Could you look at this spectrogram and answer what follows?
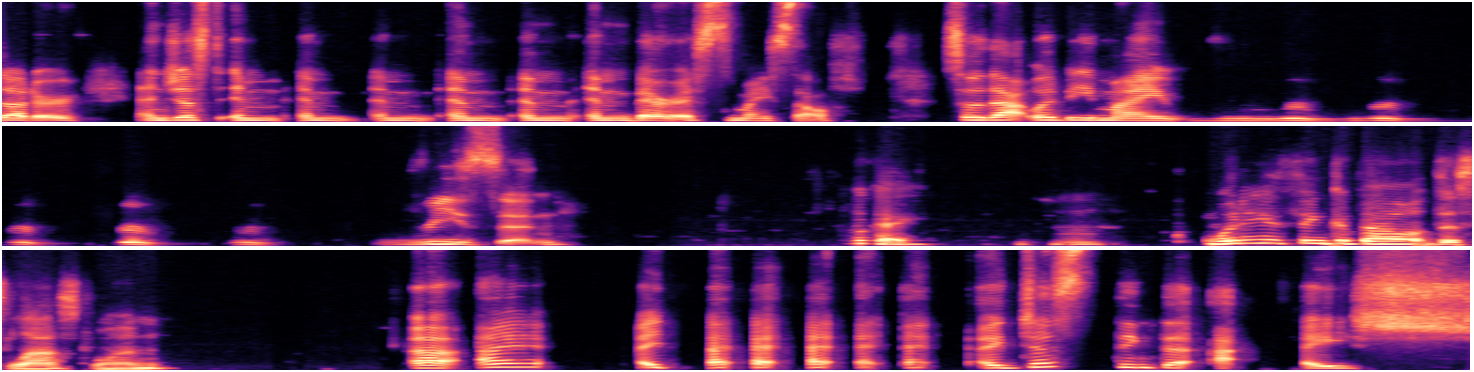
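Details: Role-played (acted) stuttering by a female client in a clinical skills therapy scenario, with word repetitions, part-word repetitions and interjections.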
